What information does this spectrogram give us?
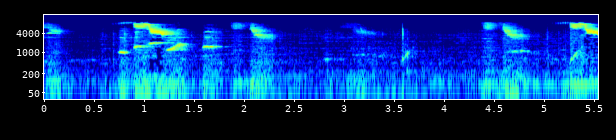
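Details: Young blue-black grassquit from Jacarepaguá, Rio de Janeiro, arrived the day before: thin, high, sharply descending buzzy notes repeated at intervals of about a second, with low background rumble and some faint noise.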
